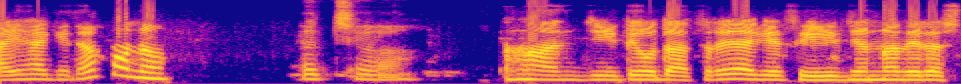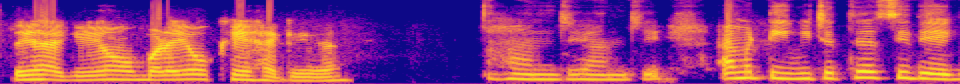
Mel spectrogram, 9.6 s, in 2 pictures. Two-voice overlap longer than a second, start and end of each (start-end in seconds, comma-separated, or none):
none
